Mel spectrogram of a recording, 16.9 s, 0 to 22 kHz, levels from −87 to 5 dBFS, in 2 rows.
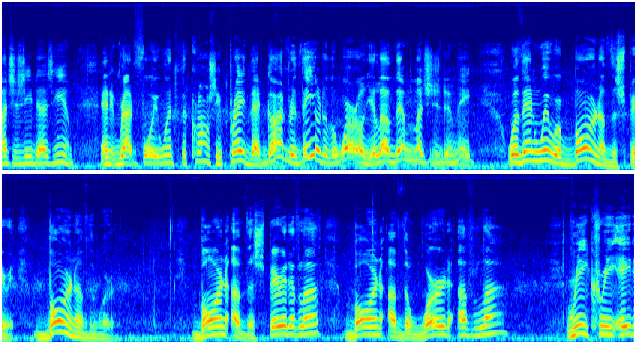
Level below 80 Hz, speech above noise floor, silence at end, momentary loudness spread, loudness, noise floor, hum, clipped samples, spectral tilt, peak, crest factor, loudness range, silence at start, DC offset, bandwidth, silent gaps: -60 dBFS; 28 dB; 0 s; 12 LU; -26 LUFS; -54 dBFS; none; under 0.1%; -6.5 dB/octave; -10 dBFS; 16 dB; 2 LU; 0 s; under 0.1%; over 20 kHz; none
